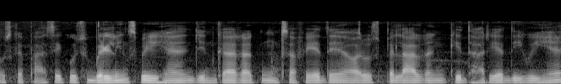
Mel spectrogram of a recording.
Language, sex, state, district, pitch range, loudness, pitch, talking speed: Hindi, male, Bihar, Katihar, 90-95 Hz, -21 LUFS, 95 Hz, 235 wpm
